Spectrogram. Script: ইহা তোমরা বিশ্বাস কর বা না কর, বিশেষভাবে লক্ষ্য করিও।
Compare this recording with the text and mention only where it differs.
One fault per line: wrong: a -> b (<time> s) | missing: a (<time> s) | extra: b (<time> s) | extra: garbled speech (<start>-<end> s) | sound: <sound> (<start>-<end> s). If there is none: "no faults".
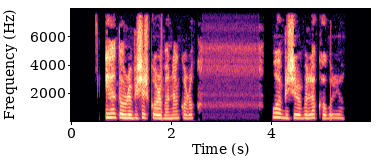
extra: উহা (4.0 s)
